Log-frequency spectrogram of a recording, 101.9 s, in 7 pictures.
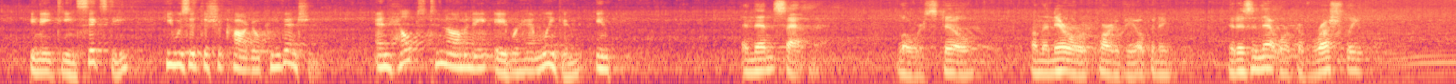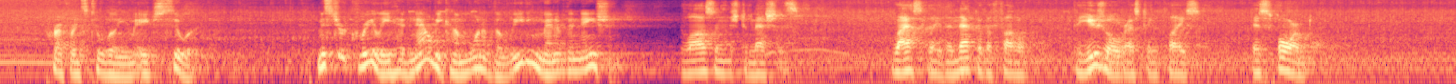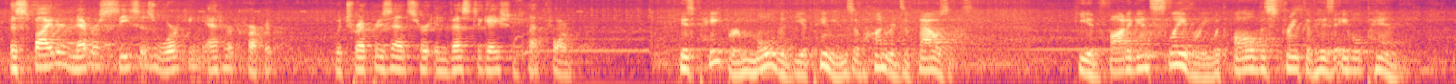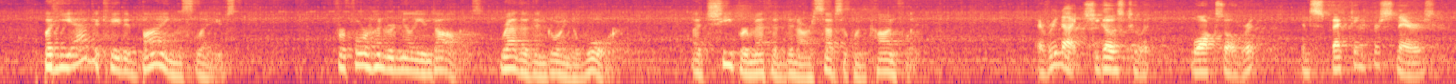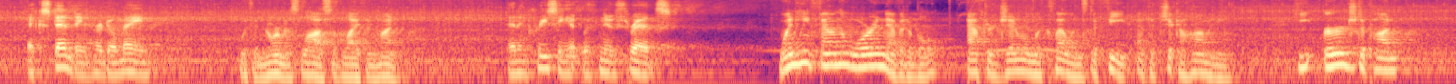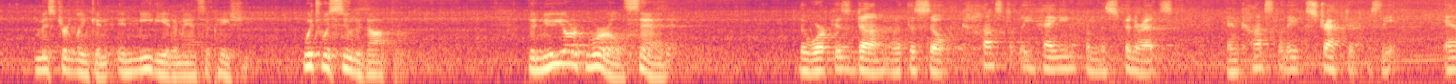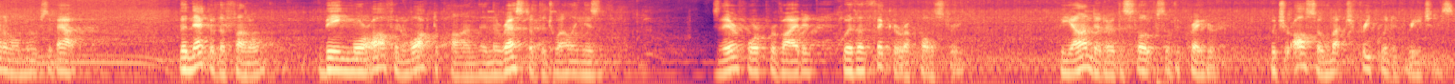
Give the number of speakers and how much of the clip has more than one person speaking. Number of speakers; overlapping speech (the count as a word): two, no overlap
